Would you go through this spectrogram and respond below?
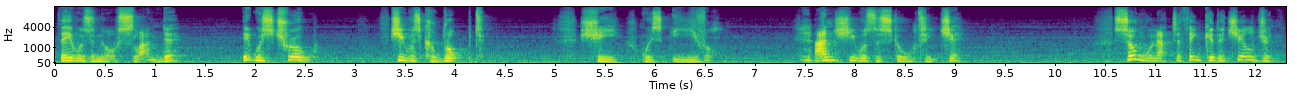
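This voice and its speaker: A man's voice: on the high side, animated, slow, long pauses, a bit bright, a little hiss or hum. A man playing a proud, self-righteous military captain in a game cutscene, with a solemn, theatrical delivery. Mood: vehement. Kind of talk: dramatic game cutscene acting.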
